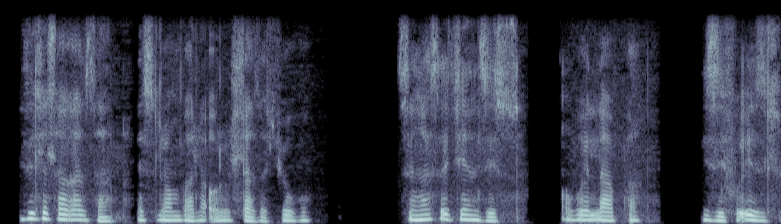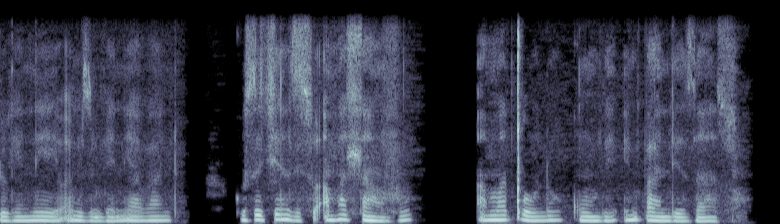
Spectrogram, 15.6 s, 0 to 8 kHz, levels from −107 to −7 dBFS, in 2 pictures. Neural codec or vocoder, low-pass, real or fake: none; 7.2 kHz; real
